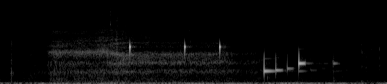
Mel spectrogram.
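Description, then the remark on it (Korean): A phone number is dialed to call a shaman: a quick series of short electronic keypad tones, several spaced beeps followed by a rapid cluster, clear over a faint background hum, with no talking. “전화 한번 해볼까?”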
